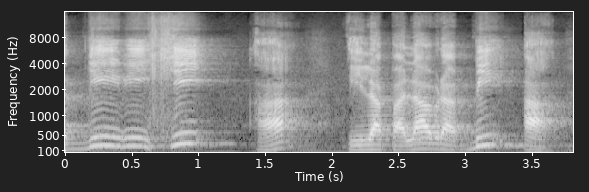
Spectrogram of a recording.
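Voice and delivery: "dirigía" and "vía" drawn out, each í split from its a; hiatus shown. Shown as a demonstration. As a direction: break "dirigía" and "vía" between í and a. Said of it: "Tengo dos hiatos acentuales".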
